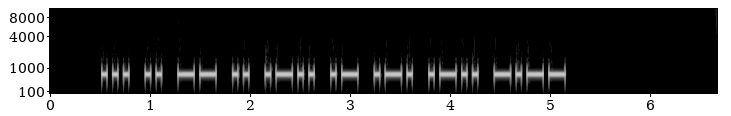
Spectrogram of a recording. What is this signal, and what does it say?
Morse code, heard as a keyed tone, about 22 wpm, 700 Hz. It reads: SIMILARLY
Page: Morse Code Ninja practice 22wpm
